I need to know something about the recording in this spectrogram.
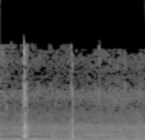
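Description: Steady low rumbling outdoor background noise picked up by a handheld camera, with a couple of faint clicks from the camera being moved.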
